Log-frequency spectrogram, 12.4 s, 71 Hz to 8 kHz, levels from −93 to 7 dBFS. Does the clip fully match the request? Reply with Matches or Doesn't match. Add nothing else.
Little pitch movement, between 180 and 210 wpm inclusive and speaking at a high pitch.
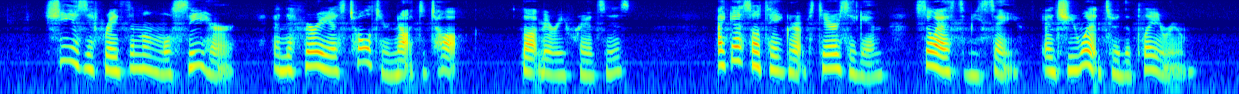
Doesn't match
